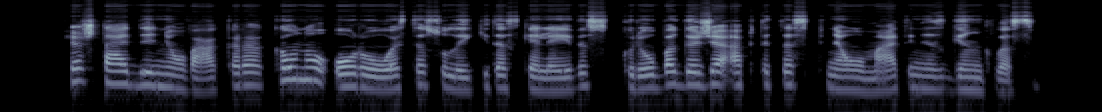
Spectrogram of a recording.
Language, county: Lithuanian, Marijampolė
